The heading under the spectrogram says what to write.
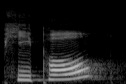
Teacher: Like it may sound almost the same to you because the dark L does sound like a W a bit, but it's not the same because for the dark L, you do create tension in the back and you don't round the lips so much.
